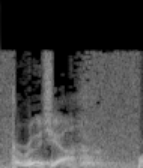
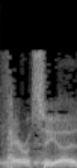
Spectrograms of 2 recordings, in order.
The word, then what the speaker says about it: parousia: The parousia, or parousia as it's variously called, both pronunciations are correct, parousia or parousia, meaning the coming of the Lord.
